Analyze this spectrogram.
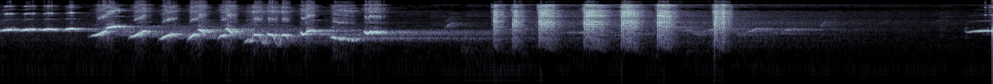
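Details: White-rumped shama lure song used to make a kept bird more combative: clear whistled notes slurring up and down in a quick run, then a series of harsh, scratchy bursts.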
